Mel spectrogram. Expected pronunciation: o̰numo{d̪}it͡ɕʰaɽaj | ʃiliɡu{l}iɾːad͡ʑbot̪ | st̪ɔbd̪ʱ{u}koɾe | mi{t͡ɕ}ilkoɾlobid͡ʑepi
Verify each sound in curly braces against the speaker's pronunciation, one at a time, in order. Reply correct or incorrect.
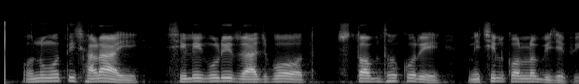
incorrect, incorrect, incorrect, incorrect

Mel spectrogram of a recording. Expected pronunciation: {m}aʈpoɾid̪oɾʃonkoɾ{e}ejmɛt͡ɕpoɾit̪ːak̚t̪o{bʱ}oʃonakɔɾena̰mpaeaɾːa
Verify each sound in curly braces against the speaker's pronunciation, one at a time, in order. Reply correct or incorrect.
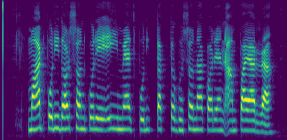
correct, correct, incorrect

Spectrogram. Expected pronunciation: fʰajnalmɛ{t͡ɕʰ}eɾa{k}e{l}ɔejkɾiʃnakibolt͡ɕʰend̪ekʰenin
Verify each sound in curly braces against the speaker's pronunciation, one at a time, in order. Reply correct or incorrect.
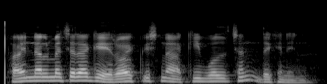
incorrect, incorrect, incorrect

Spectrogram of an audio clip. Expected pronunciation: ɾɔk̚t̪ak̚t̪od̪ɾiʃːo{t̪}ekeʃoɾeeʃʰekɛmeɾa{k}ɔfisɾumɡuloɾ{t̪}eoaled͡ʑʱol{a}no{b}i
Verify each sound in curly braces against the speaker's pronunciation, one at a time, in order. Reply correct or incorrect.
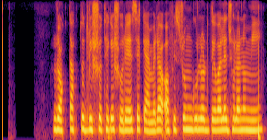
incorrect, incorrect, incorrect, correct, incorrect

